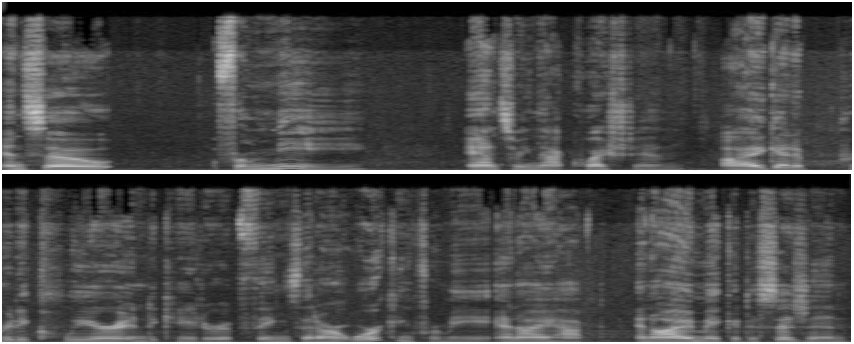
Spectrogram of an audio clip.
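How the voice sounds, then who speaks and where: A woman talks at a moderate pace in a medium pitch with fairly even intonation and a normal speaking voice. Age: 60s. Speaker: podcast co-host. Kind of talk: casual chat.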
